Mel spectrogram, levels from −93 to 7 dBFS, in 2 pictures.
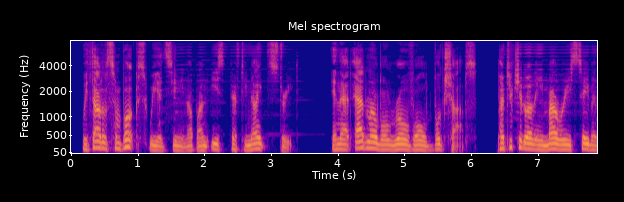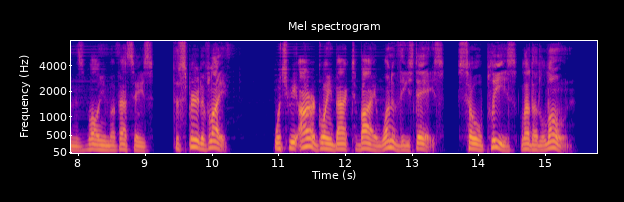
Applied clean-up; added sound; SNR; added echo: neural mask model DeepFilterNet 3.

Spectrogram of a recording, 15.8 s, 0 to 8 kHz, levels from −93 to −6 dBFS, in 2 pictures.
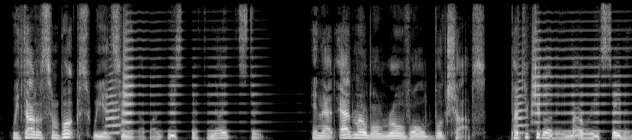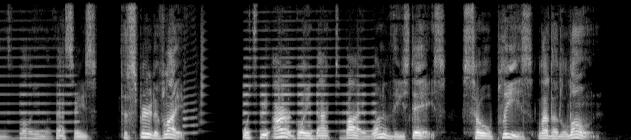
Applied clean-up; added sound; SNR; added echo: neural mask model RNNoise.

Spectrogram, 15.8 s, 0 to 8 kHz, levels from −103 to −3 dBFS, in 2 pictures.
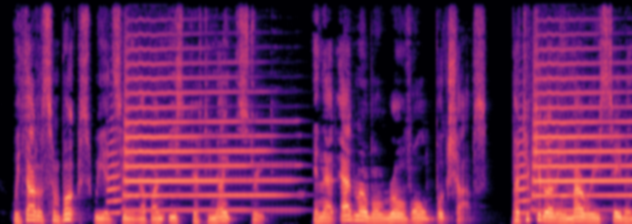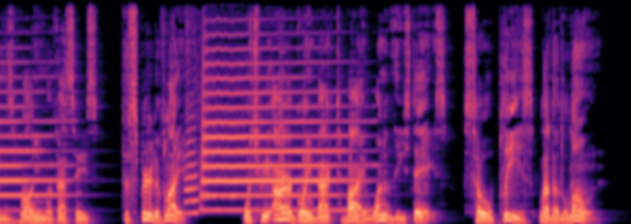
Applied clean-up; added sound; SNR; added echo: classical method log-MMSE.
